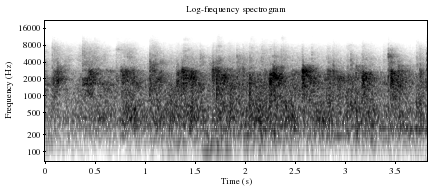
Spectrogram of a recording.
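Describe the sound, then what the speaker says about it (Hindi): Church congregation clapping in thanks to the Lord during a pastor's service, a fairly even wash of clapping hands with rhythmic surges, heard at moderate distance. "ताली बजाकर प्रभु का धन्यवाद करें"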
